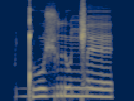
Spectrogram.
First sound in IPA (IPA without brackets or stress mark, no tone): ɡ͡ǃ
